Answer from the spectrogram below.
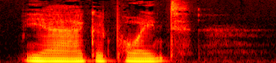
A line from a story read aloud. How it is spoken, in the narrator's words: he says sadly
